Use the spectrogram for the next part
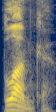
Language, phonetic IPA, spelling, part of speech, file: Russian, [ˈpɫankə], планка, noun, Ru-планка.ogg
- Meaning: 1. plank, slat, lath 2. bar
